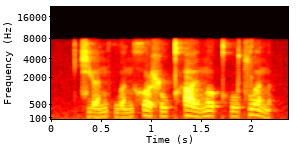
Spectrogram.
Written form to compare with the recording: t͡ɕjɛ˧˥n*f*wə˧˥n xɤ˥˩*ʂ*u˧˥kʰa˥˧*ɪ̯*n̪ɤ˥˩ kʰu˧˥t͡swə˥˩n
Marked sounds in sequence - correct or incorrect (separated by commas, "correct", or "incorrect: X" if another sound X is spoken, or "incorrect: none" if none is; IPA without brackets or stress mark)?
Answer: correct, correct, correct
